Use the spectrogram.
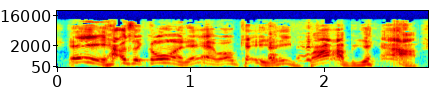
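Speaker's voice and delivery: high, swooping hello to a coworker; breezy, chummy imitation with a chuckle; mock-cheery greeting. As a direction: greet him with exaggerated friendliness. Acts out cheery earlier morning greetings.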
